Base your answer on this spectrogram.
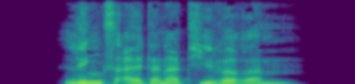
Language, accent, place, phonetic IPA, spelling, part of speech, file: German, Germany, Berlin, [ˈlɪŋksʔaltɛʁnaˌtiːvəʁəm], linksalternativerem, adjective, De-linksalternativerem.ogg
- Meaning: strong dative masculine/neuter singular comparative degree of linksalternativ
